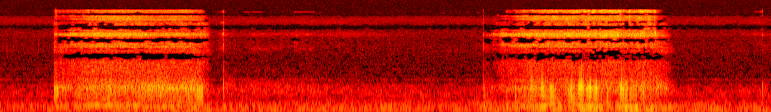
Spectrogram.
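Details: Senior female pug Maria, twelve years old and fawn-coated, asleep in Japan in December; two long snores, each lasting nearly two seconds, with a buzzing, gurgling rattle, separated by soft low breathing.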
